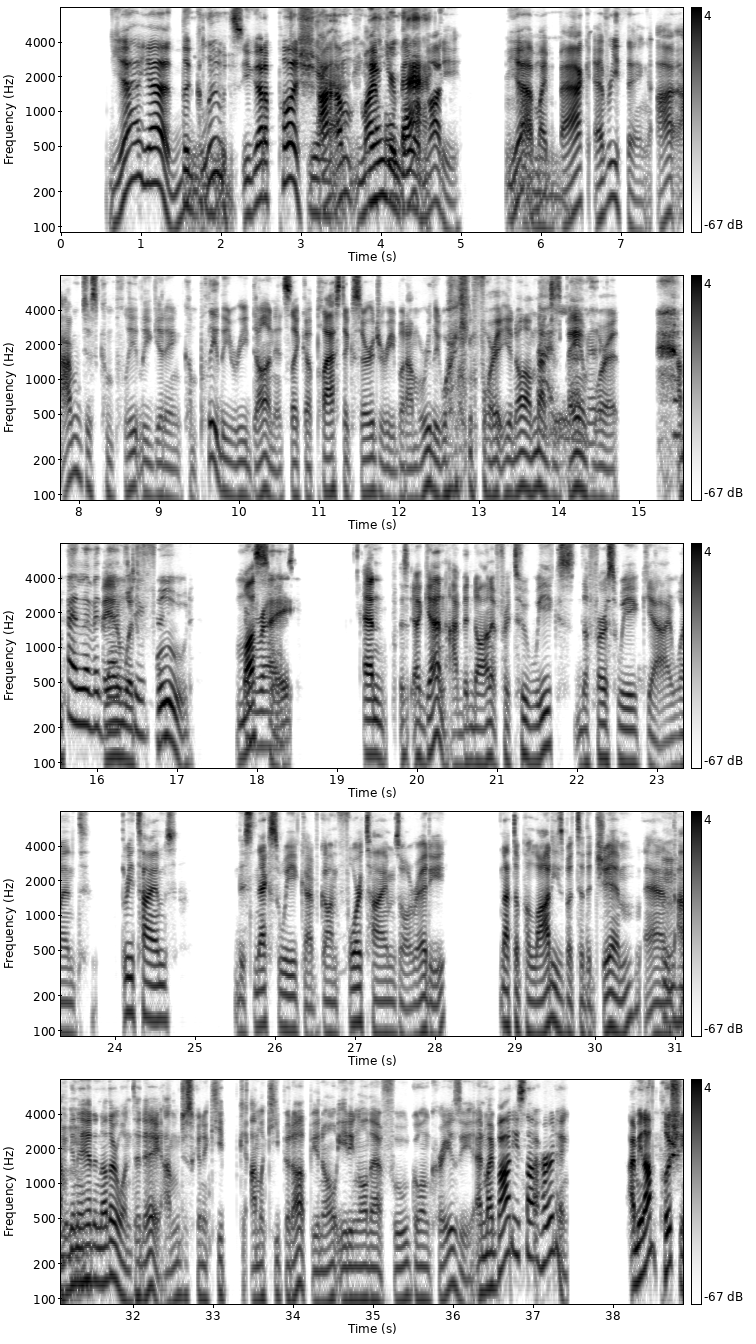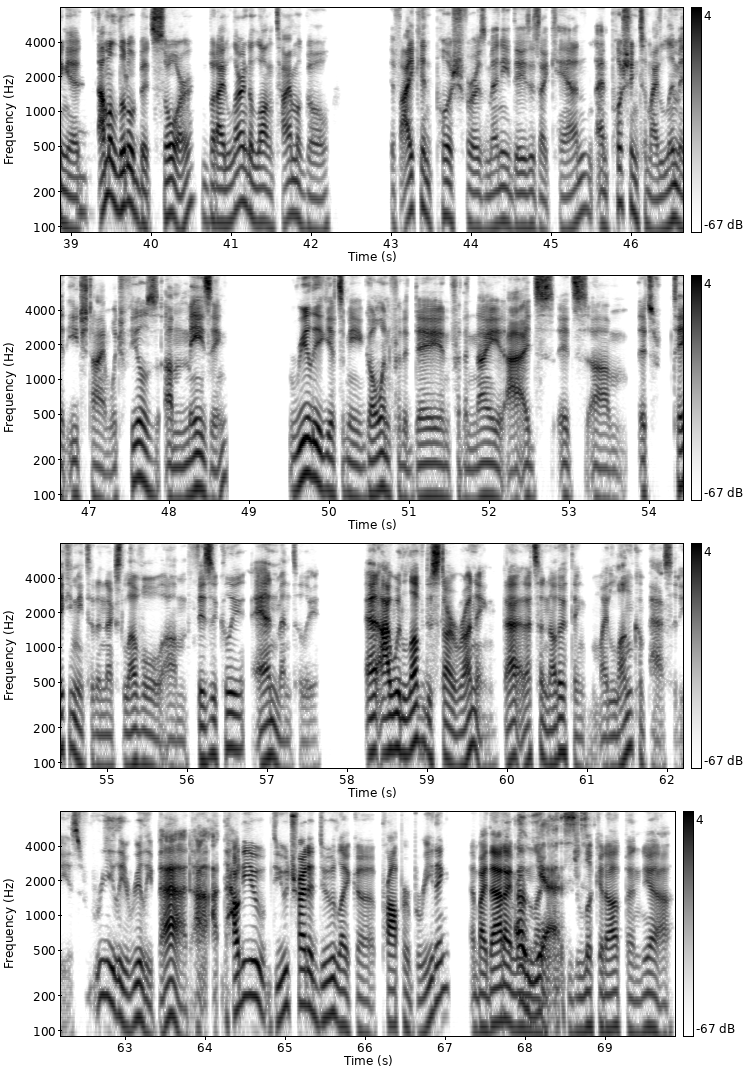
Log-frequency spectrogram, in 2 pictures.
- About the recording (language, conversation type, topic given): English, unstructured, What is a small joy that made your week?
- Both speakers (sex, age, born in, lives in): female, 40-44, United States, United States; male, 25-29, United States, United States
- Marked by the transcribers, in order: laughing while speaking: "working for it"; stressed: "really"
